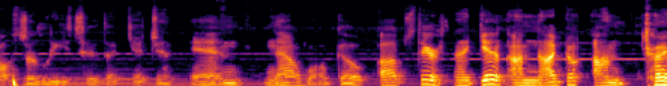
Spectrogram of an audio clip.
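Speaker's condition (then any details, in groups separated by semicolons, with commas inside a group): Ataxia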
